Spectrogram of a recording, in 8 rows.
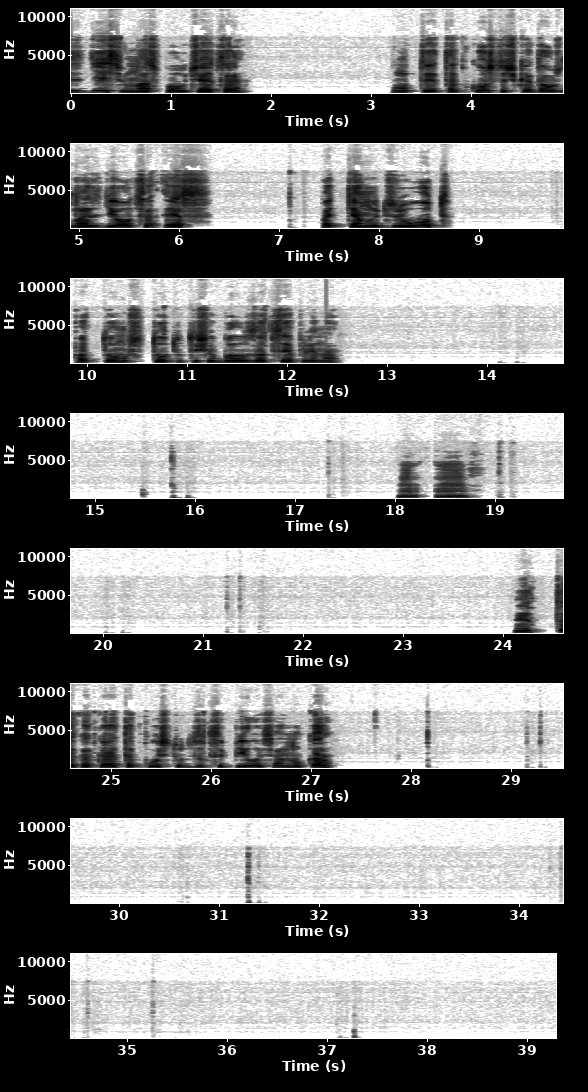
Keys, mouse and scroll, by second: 1.3-2.4 drag, 3.2 middle click, 5.6 s, 9.8 middle click, 11.7 click, 14.0 d, 15.7 g, 17.4 click, 19.9 g, 21.7-24.3 middle drag, 21.7 scroll up 1, 25.8 middle click, 26.3-28.1 middle drag, 29.1 click, 31.2 g, 34.3 click, 34.7 middle click, 37.1 s.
